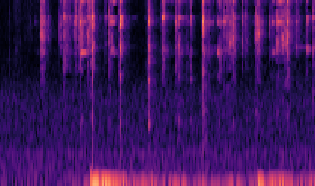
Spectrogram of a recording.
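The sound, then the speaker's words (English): Two metal power coins clink together in a quick, irregular series of bright taps with short ringing tones, plus faint handling rustle and a soft thump early on. “That's two power coins clinking together.”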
